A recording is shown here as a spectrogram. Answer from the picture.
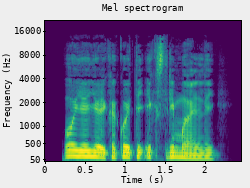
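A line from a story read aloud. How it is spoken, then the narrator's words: Snide. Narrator (Russian): ехидно произнесла Настя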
